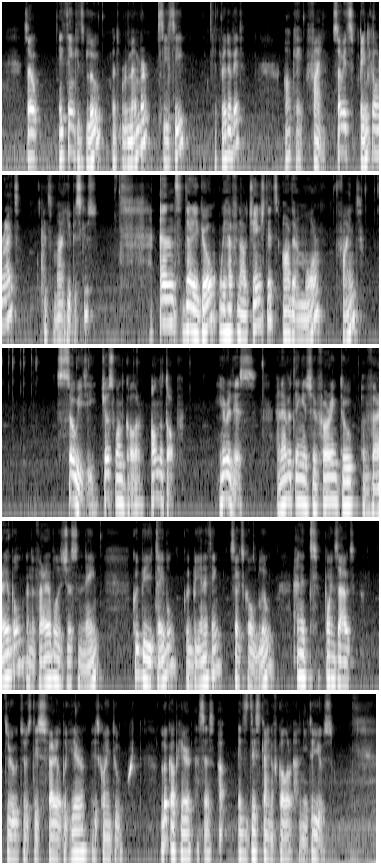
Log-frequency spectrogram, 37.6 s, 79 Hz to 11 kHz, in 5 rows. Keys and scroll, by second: 3.1 BackSpace, 3.2 BackSpace, 7.2 typing.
